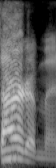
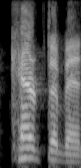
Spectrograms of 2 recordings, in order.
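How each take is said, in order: First: It is said with the Southern pronunciation. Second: It is said with the Latin pronunciation. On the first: "as you would say it down here" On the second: "is the Latin pronunciation"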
